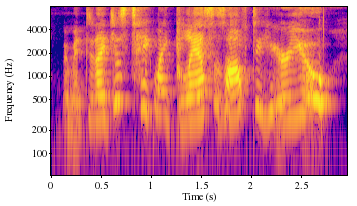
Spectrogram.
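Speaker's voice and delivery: laughing at her own glasses mix-up, high; amused surprise. Retold or imitated. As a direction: squeal it at yourself. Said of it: "I go".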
